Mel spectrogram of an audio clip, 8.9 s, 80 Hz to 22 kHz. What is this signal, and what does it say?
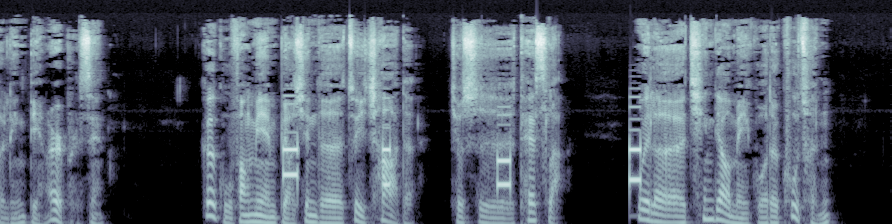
DTMF, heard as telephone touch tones, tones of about 120 ms, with speech in Chinese. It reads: # 6 4 9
